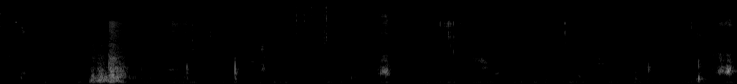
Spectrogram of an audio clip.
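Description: Close-up chewing and mouth sounds of a person eating instant fried noodles with egg off a spoon, faint and irregular, with a short louder noise about a second in and another near the end.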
